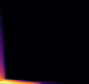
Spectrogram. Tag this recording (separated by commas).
Drum, Musical instrument, Music, Bass drum, Percussion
